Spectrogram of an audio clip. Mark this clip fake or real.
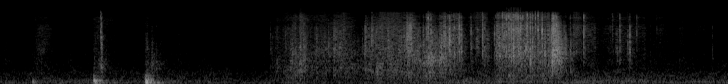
real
